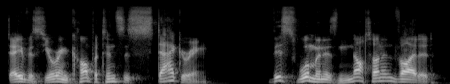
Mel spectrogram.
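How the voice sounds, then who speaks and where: A man narrating an audiobook, voicing a ruthless, commanding billionaire of sixty with a deep, gravelly voice. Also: sing-song, normal speed. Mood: cold command.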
